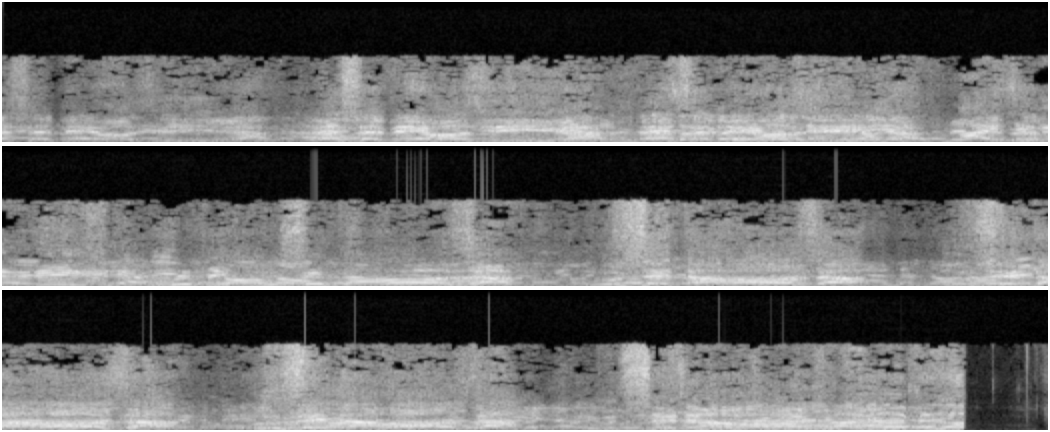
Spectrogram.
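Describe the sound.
A large crowd of Brazilian football fans chants loudly in unison, taunting a Russian woman with a crude Portuguese chant, many voices blending into a continuous, rhythmic roar with repeated shouted phrases and bursts of cheering throughout.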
